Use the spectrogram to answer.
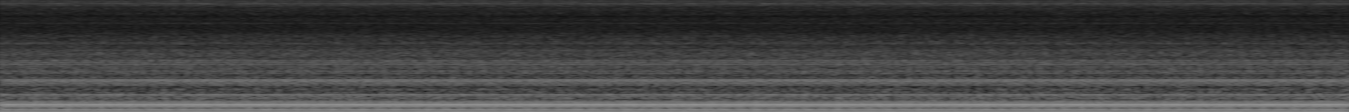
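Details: Nebulizer compressor running as white noise for sleep: steady droning motor hum with faint rapid buzz; continuous nebulizer running sound.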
